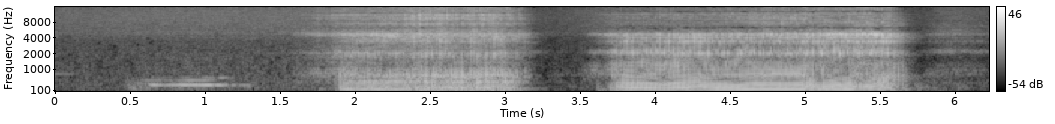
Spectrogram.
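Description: Two long, loud, buzzing breath sounds with a strong low rattle, following a faint higher sound; snoring during sleep.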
